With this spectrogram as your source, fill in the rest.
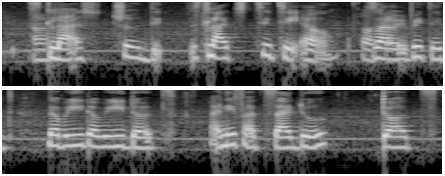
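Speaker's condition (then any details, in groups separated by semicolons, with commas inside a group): Cerebral palsy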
